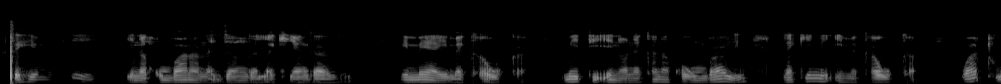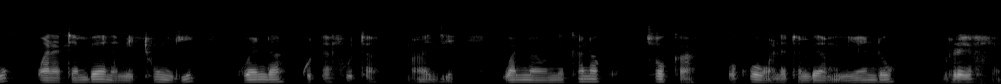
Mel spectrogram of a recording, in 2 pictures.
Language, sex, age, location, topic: Swahili, male, 25-35, Kisumu, health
